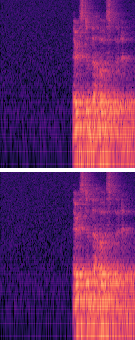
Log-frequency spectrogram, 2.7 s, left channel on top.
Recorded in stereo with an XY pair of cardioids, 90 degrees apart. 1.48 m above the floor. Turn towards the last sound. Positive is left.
turn(degrees=60)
